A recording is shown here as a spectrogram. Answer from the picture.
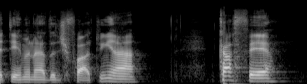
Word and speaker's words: café: de fato em a café repare que a sílaba tônica é a última e é terminada em é Cipó repare que a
